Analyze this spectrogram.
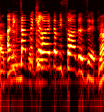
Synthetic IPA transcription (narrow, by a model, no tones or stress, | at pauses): anikt͡sat̪mekiʁaet̪amisʁad̪aze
